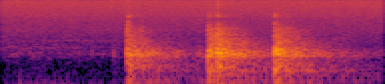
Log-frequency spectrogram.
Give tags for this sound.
Essen Germany School SonicSnaps

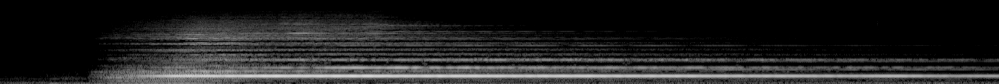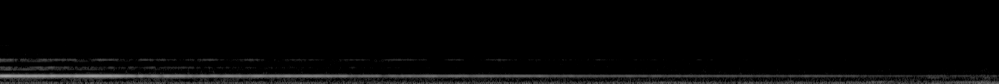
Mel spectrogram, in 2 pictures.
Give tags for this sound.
ambiance ambient atmosphere bowed-cymbal overtones soundscape

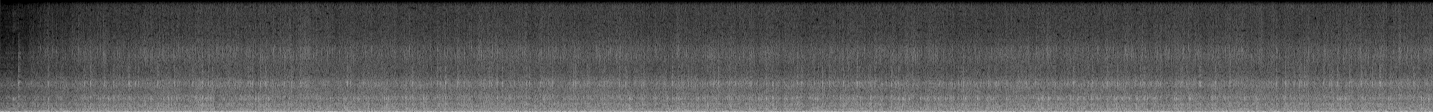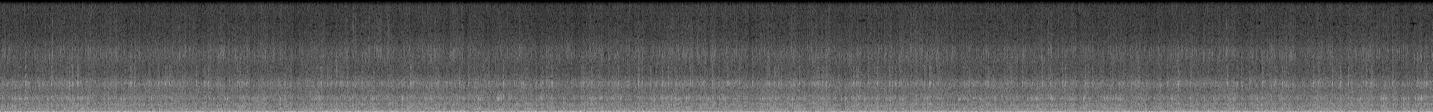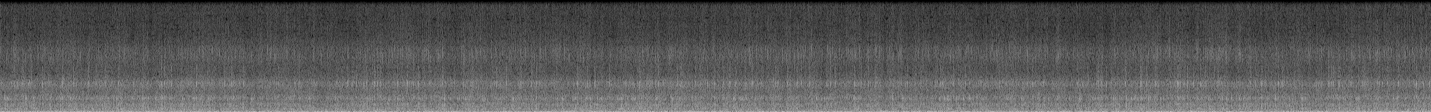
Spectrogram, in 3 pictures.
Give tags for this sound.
design field-recording morgado rework sound three tiago

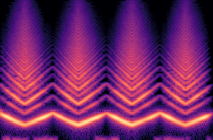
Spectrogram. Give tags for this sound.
audio shoot gameaudio audacity alert game

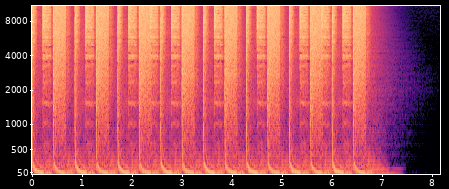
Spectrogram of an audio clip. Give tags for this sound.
beat dark drum ebm electro industrial

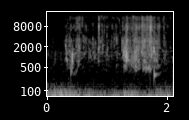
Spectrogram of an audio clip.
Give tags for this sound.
splash splish water

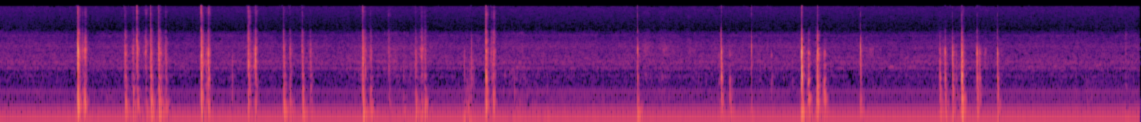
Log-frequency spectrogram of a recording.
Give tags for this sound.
contact-mic experimental piezo

